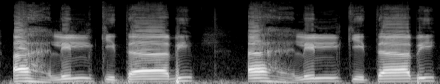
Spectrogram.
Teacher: اس میں ہا جو ہے جسے دو چشمے کہا جاتا ہے، یہ دو آنکھوں والا، یہ ہا سینے سے ادا ہوتا ہے، حلق سے ادا ہوتا ہے، لیکن حلق کا وہ حصہ جو سینے کی طرف ہوتا ہے وہاں سے ادا ہوتا ہے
